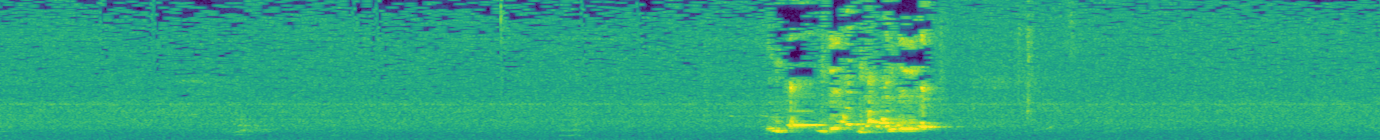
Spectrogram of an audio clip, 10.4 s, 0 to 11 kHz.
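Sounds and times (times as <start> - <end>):
Australian magpie warbling: 5.7 - 7.2.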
